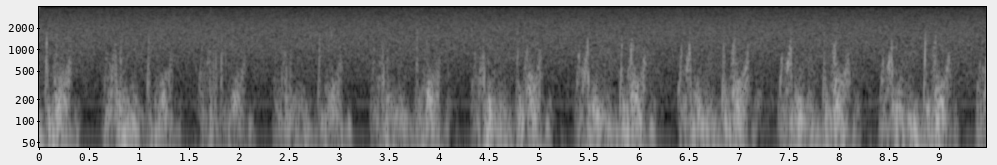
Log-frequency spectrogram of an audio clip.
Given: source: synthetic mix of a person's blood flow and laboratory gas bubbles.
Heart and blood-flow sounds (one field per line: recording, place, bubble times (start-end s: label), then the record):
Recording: Doppler ultrasound of blood flow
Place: precordium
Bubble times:
no bubbles
From the record:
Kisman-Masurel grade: 000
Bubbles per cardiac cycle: 0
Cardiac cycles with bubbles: 0%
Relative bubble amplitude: no bubbles discernible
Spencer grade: 0 (complete lack of bubble signals)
